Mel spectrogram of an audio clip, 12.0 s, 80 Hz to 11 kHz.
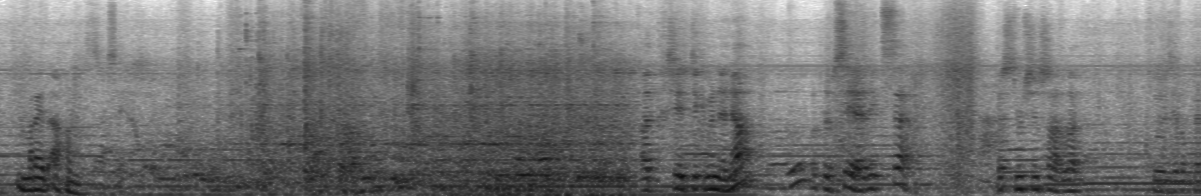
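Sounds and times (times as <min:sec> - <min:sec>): wheelchair wheels rolling on tiles: 0:00.8 - 0:07.5.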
